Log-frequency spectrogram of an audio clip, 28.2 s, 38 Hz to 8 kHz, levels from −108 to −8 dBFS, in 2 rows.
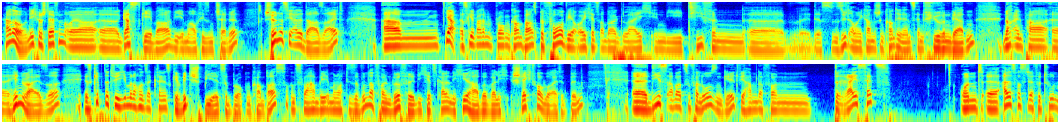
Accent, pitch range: German, 105-140 Hz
